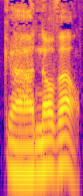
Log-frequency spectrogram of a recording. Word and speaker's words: Novell: Gary Novell, N-O-V-E-L, like Novell.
